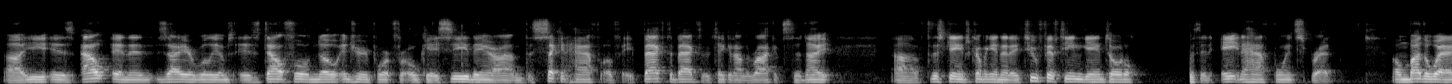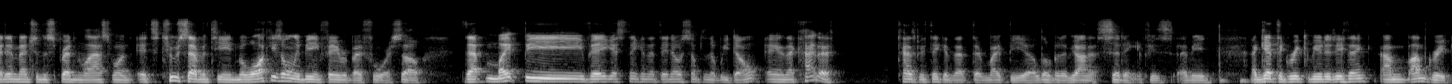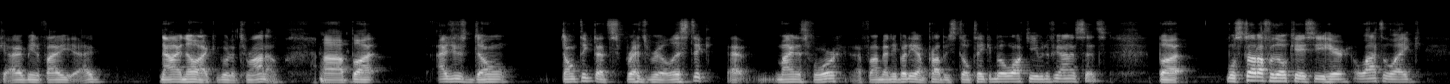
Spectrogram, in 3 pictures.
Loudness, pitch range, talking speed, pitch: -20 LUFS, 105-125 Hz, 220 wpm, 115 Hz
